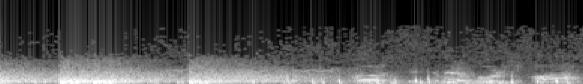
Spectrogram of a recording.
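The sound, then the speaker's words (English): Gunshots in a radio drama shootout: two loud, sharp blasts about a second apart, each with a rumbling decay, followed by voices talking. “We hit him, old man, but he's shooting back.”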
